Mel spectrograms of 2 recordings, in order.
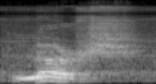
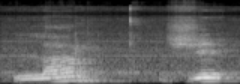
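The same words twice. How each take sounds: First: The word is said with one syllable. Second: The word is said with two syllables. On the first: The speaker calls it right. "o E não é pronunciado no inglês, então a gente lê large, large, e aí fica uma sílaba só" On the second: The speaker calls it wrong. "se nós lermos essa palavra em português, nós leríamos ela como large, né? Duas sílabas"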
